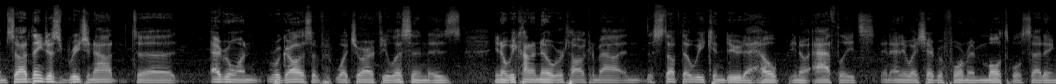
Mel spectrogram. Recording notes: live from NATA 2019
